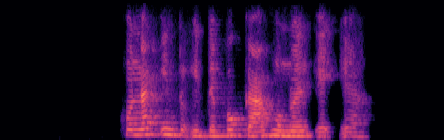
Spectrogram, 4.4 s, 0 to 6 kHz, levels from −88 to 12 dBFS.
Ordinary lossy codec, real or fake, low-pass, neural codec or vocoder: Opus, 16 kbps; real; 5.4 kHz; none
